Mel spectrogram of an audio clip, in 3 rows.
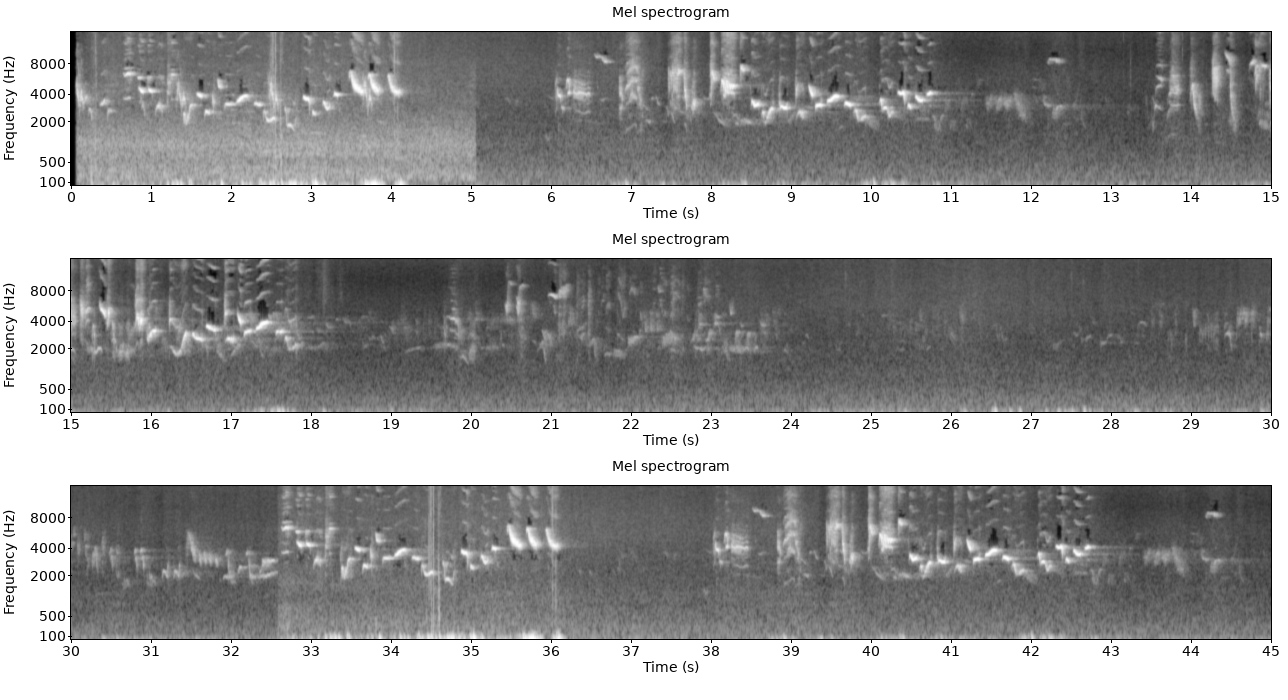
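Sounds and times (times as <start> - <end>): small birds chirping: 0.0 - 12.8, 13.5 - 45.0
steady background hiss: 0.1 - 7.2, 32.6 - 41.2.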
